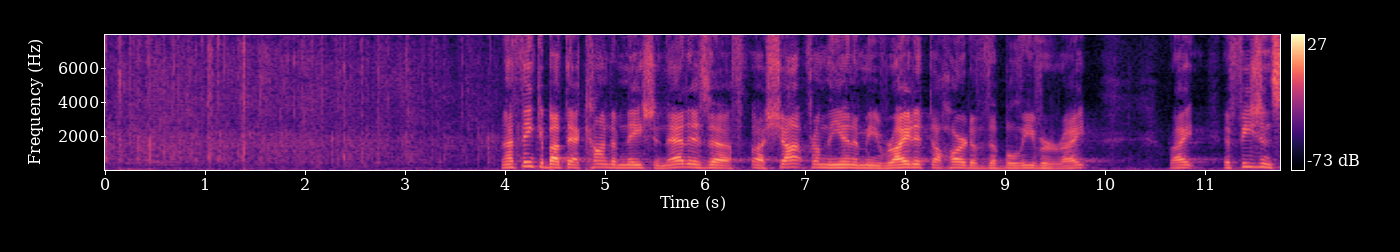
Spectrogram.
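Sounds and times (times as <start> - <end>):
audience applauding: 0.0 - 4.1
speech: 4.0 - 9.9, 10.6 - 11.7.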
